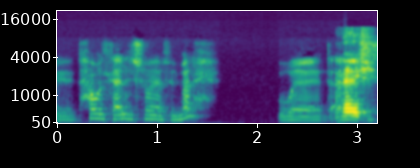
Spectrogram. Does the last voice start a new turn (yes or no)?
no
